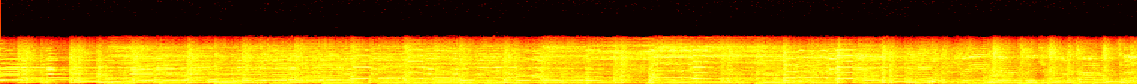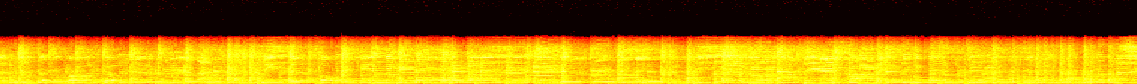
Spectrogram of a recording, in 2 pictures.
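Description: Live country-rock band playing an instrumental passage: electric guitar over bass guitar, keyboard and drum kit, with no singing. The bass and drums come in about a second in.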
